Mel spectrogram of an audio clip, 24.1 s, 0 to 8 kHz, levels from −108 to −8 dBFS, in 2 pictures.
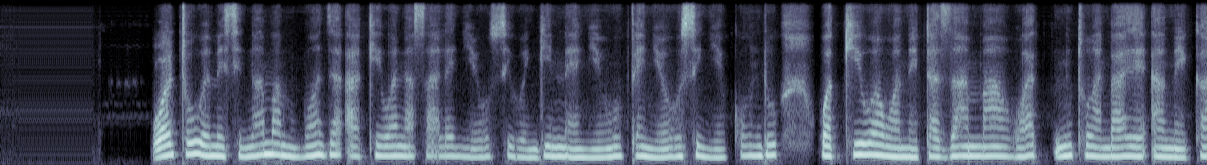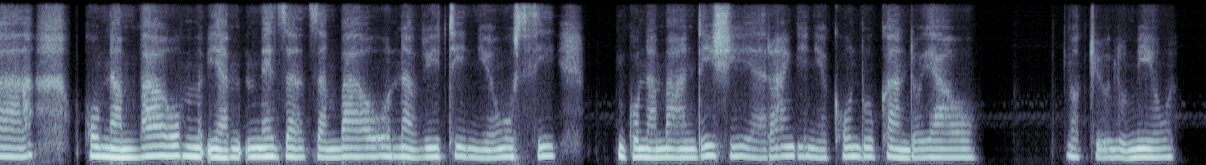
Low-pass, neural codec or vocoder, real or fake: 7.2 kHz; codec, 16 kHz in and 24 kHz out, 0.6 kbps, FocalCodec, streaming, 2048 codes; fake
